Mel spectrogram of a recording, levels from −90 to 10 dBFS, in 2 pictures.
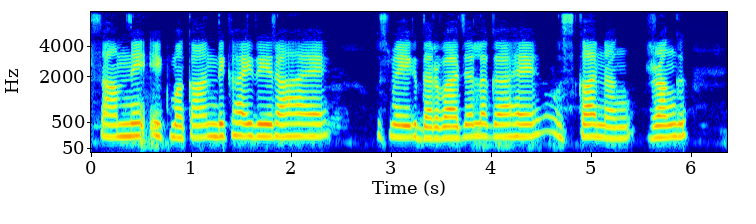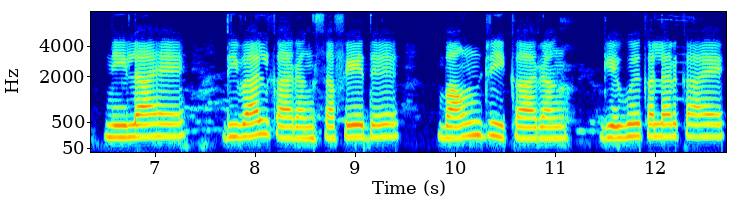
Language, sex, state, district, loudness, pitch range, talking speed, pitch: Hindi, female, Uttar Pradesh, Hamirpur, -19 LUFS, 210-230 Hz, 135 wpm, 225 Hz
